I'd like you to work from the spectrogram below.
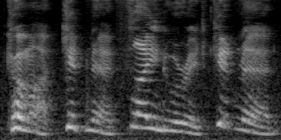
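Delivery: playful jeering chant; mock goading. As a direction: egg him on loudly. Acted kids goading an opponent.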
